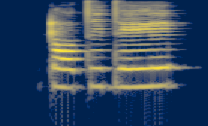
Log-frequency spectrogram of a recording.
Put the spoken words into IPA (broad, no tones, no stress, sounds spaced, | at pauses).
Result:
ʈ ɔ t̪ i d̪ e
